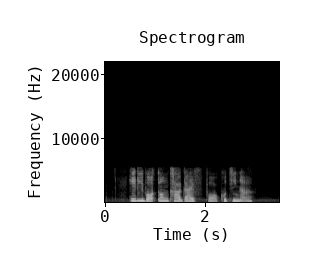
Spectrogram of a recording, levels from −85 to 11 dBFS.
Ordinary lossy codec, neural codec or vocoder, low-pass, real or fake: none; codec, 44.1 kHz, 3.4 kbps, Pupu-Codec; 5.4 kHz; fake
